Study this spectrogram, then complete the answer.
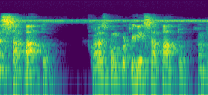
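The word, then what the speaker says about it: zapato: Então, se eu escrevo sapato em espanhol, se escreve com Z. Aqui na América Latina é sapato.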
